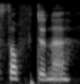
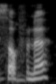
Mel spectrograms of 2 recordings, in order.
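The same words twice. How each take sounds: First: The t in the word is pronounced. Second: The t in the word is silent.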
